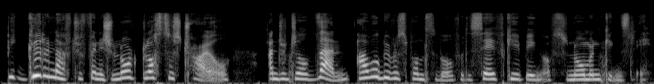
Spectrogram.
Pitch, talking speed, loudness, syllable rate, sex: 250 Hz, 200 wpm, -21 LUFS, 5.9 syllables/s, female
